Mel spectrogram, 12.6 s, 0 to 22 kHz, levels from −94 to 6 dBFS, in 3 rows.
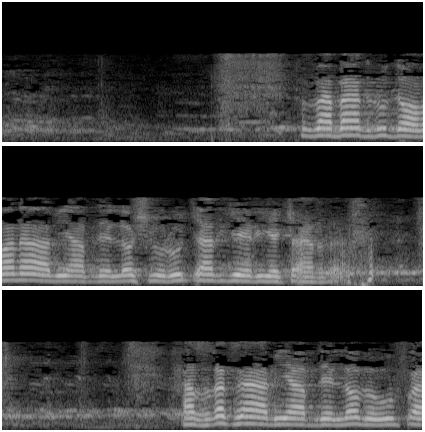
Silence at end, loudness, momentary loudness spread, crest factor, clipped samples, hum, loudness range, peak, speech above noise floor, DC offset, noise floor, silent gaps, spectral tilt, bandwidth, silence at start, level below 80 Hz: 0 s; -27 LUFS; 19 LU; 18 dB; under 0.1%; none; 8 LU; -12 dBFS; 32 dB; under 0.1%; -58 dBFS; none; -9 dB/octave; 5 kHz; 0 s; -62 dBFS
